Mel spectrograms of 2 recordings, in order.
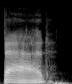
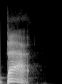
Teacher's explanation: the vowel in bad is much longer than the vowel in bat. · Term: Prefortis clipping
